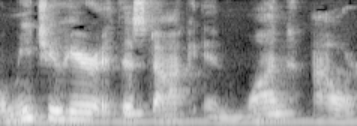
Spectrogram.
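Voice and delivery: ordinary delivery, nothing marked

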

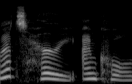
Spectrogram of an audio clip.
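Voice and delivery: ordinary delivery

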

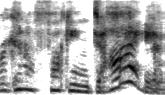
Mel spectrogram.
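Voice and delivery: mock terrified, slow, scared dread. Retelling waking up in the car while a friend drives late: retelling own scared words. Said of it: "scared expression I could".

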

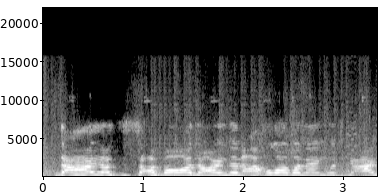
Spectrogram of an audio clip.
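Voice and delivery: put-on very high, squeaky voice with a poor German accent. Joking about why Hitler hated the MP44, as Hitler in a terrible German accent. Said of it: "That's the worst German accent I've ever heard".

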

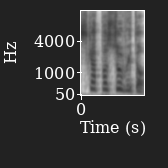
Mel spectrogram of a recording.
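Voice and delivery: panicked yell, high, slow and loud.

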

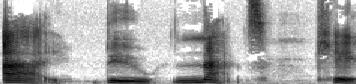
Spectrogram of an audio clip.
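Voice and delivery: nice and slow, low, deliberate, each word spaced. Speaker has listeners repeat after them, said nice and slow. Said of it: "I'm going to say it nice and slow".

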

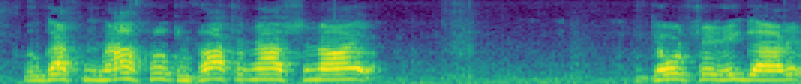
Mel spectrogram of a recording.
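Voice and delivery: talking with mouth full. A live sale host announces tonight's pocket knives while eating, talking with mouth full. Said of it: "I'm talking with my mouth full".

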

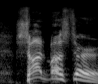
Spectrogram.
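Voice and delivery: high, loud roared delivery. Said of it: "he turned round and roared".

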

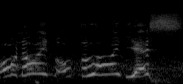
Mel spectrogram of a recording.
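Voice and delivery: very high, climbing pitch. Commentating as the ball nears the line, voice rising higher and higher. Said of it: "your voice went higher and higher".

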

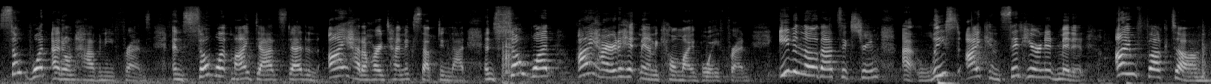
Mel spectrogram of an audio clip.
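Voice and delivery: loud, rising, angry outburst. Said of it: "Lower your voice".

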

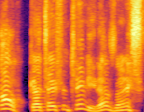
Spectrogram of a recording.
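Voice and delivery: high, light, breezy, carefree, oblivious chirp.

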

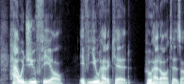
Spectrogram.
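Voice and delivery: plain

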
